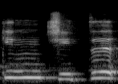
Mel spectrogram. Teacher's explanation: Similarly, here kinchit, again you're hearing the t twice instead of kinchit. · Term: dvitvam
